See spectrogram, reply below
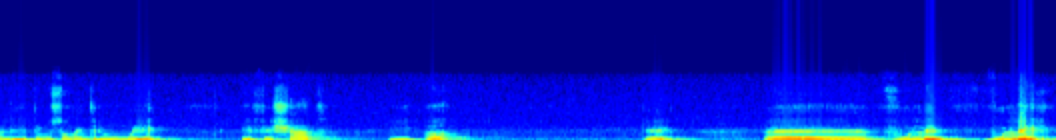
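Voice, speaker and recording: A man teaching French pronunciation, halting and full of fillers. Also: a little high, mellow. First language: Portuguese. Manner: slow, halting, many fillers and repetitions. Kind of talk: explaining pronunciation rules.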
